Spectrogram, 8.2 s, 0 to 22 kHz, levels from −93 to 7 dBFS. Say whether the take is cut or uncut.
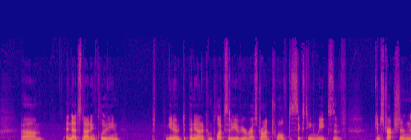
uncut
